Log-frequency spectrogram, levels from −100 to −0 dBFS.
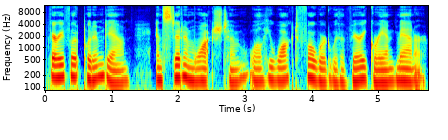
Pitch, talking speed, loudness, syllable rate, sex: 155 Hz, 190 wpm, -18 LUFS, 4.9 syllables/s, female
